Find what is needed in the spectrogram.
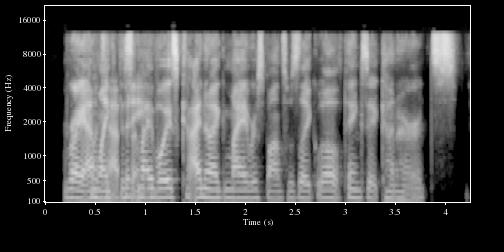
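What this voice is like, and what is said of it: Hoarse, partly lost voice. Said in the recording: “The second week of my voice being lost, it was like only a little lost, which it kind of sounds like this now. And everyone was like, your voice sounds so cool. It sounds so sexy.”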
